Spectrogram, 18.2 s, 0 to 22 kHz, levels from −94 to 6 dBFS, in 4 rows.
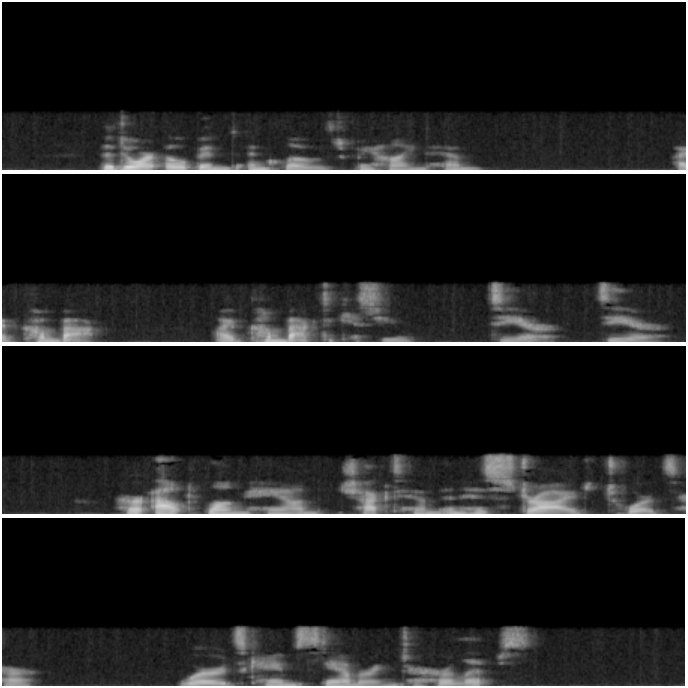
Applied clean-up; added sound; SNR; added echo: none; none; none; none.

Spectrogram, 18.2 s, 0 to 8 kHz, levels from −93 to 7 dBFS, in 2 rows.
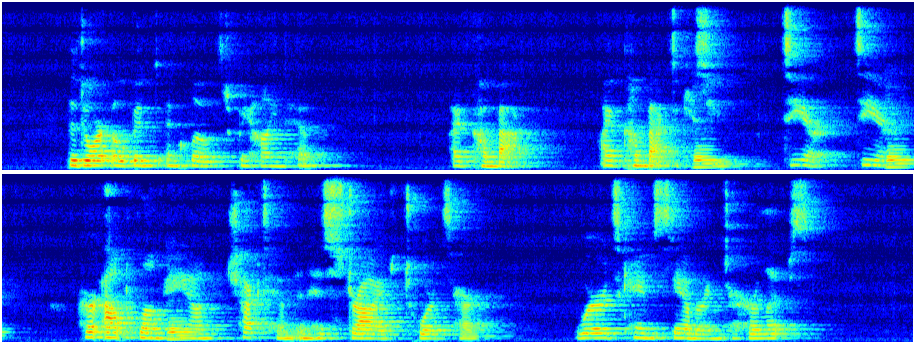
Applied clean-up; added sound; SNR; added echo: none; Wind instrument, woodwind instrument; 3 dB; reverberation time 0.8 s.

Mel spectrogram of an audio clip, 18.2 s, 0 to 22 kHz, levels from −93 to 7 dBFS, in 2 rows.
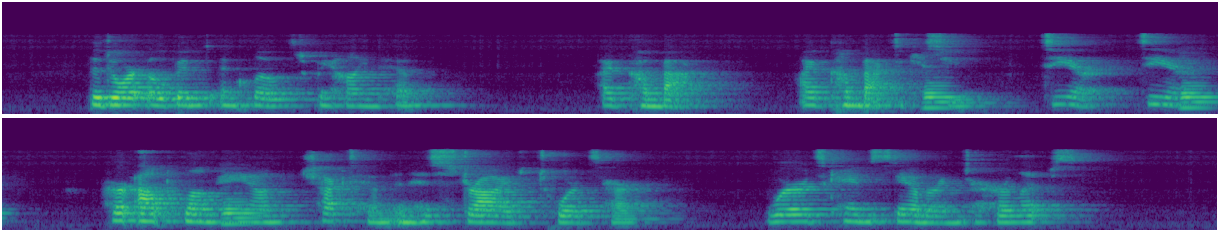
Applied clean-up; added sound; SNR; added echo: neural separator model SepFormer DNS4.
